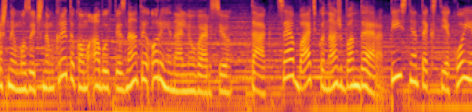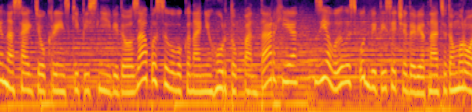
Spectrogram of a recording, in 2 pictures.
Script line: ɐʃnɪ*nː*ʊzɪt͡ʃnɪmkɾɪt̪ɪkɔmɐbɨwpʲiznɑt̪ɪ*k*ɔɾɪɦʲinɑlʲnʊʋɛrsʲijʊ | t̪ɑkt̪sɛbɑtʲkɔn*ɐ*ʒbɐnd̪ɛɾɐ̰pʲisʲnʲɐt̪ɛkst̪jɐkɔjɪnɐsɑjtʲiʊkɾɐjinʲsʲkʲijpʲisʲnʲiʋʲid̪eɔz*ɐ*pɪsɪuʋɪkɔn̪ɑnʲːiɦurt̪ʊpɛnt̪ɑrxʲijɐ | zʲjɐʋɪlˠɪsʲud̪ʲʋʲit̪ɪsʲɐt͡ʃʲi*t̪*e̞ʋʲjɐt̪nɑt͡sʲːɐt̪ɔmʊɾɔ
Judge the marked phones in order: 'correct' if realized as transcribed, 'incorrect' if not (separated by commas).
incorrect, incorrect, incorrect, incorrect, incorrect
